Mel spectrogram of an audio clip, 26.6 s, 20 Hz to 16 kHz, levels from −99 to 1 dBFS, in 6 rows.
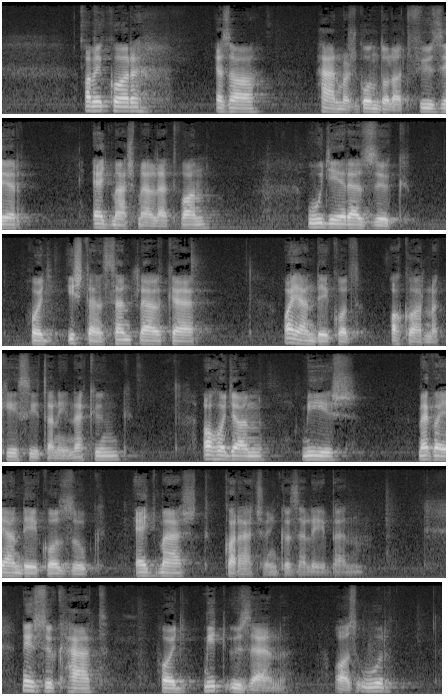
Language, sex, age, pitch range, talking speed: Hungarian, male, 30-49, 95-120 Hz, 75 wpm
